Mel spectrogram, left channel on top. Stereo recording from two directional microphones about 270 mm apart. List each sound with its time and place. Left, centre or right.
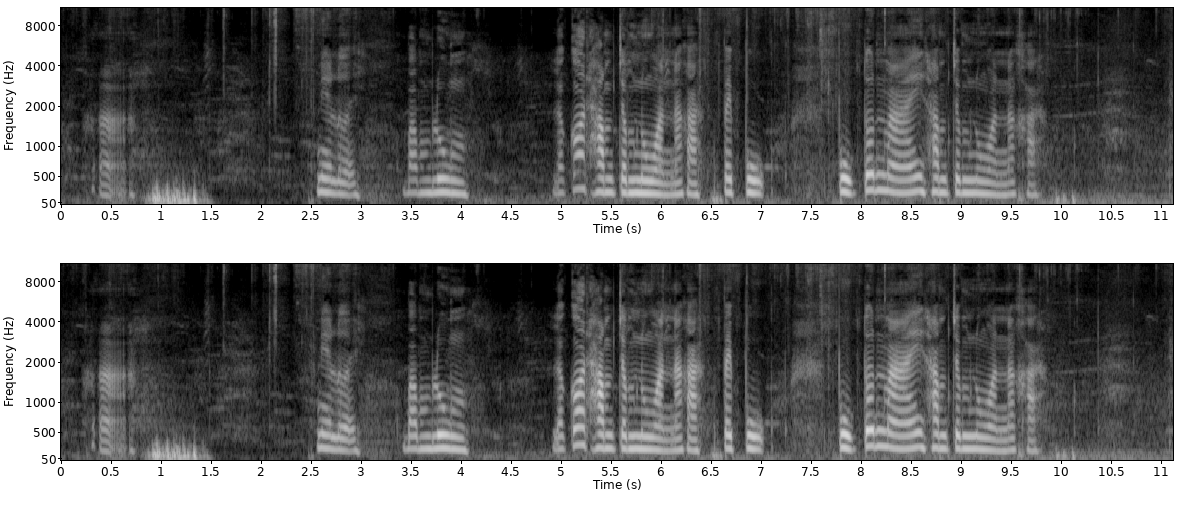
0.3 s speech: centre
2.6 s a woman's voice: centre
